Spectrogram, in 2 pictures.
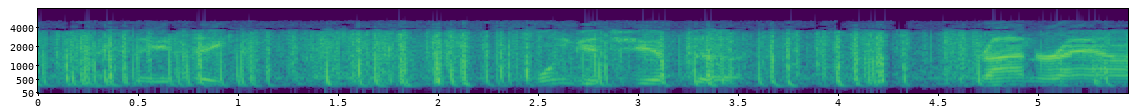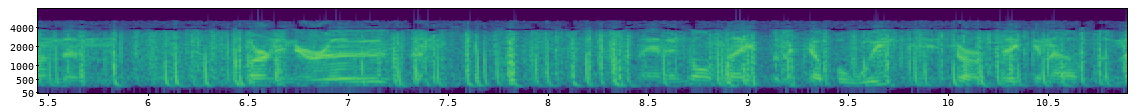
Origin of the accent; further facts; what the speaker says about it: Anderson, South Carolina, United States; I grew up in Anderson, didn't have a clue.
